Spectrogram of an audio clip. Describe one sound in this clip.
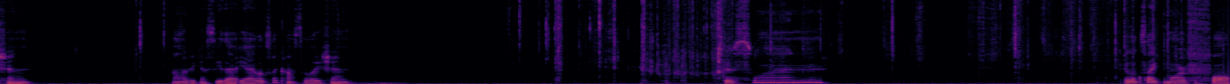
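Thin plastic foil crinkles and rustles as it is handled.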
